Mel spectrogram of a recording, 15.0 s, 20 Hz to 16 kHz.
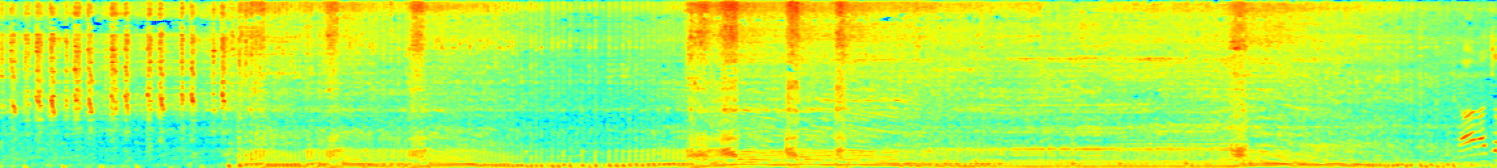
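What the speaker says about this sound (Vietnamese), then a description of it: "Test thử máy anh em nghe thử vòng này." A 2011 Yamaha FZ-S 150cc motorcycle with an aftermarket Slakovic exhaust idles, then the engine revs up and down repeatedly, loud and close, with a throaty exhaust note throughout.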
